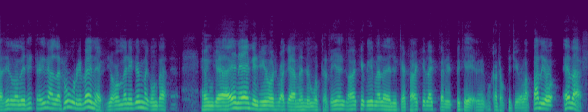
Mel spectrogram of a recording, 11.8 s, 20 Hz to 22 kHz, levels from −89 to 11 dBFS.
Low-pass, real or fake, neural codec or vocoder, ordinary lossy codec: 19.8 kHz; fake; codec, 44.1 kHz, 2.6 kbps, DAC; none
